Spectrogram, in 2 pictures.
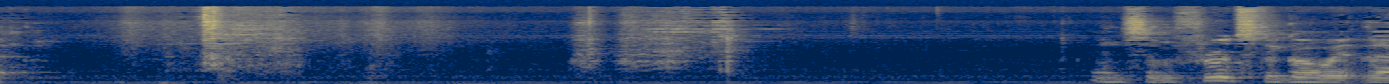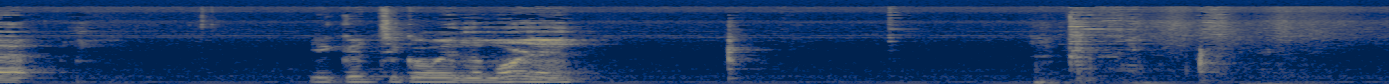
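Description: A knife scrapes and taps on a plate.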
